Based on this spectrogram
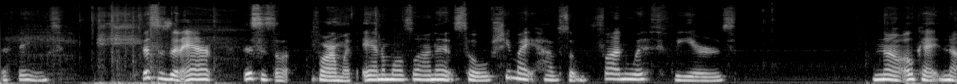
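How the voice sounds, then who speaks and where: A woman's fairly high voice has a dark, mellow tone and is somewhat breathy. She talks at a fairly slow pace with long, frequent pauses. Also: ordinary pitch variation. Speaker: role-playing game player. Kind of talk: casual chat.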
